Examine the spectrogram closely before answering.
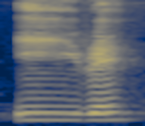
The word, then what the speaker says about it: ire: Number 1, we consider high, high. And the sound is ire, tongue, tongue.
